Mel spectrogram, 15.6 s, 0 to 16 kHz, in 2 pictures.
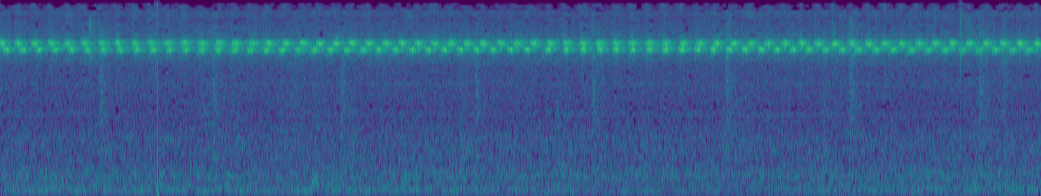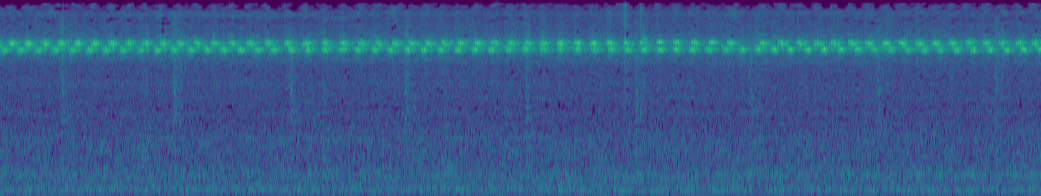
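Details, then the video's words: Night-time cricket, captured with a Samsung Galaxy S4, keeps up an unbroken shrill pulsing chirp at roughly four beats a second, with soft clicks and a low rumble underneath. "CRICKET SOUNDS | RELAXING SOUNDS OF NATURE AT NIGHT"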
